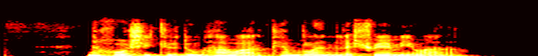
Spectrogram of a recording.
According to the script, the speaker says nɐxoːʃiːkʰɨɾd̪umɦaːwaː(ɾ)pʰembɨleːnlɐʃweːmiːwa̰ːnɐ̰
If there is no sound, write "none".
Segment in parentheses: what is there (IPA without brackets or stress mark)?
ɾ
